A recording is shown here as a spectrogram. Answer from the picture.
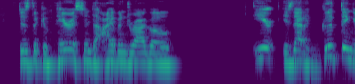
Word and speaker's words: Drago: My heritage is Sicilian, so it's pronounced Drago for me, Drago for Russian.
